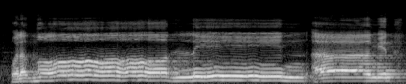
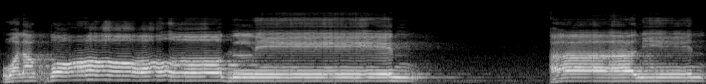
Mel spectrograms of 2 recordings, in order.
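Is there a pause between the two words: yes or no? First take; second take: no; yes. First: There is no pause before amin. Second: There is a pause before amin.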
